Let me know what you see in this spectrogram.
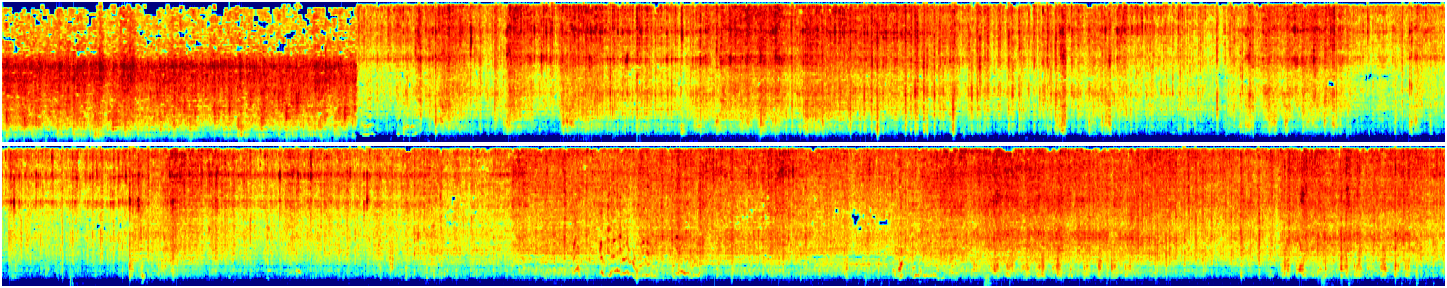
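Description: Fish sizzling and crackling as it shallow-fries in hot oil in an iron wok, with a perforated metal spatula stirring and clinking against the pan now and then. The sizzle turns quieter and thinner a few seconds in.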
